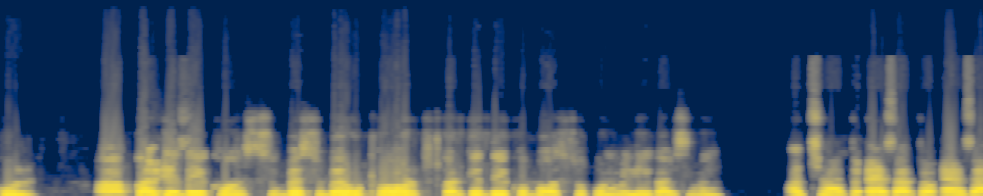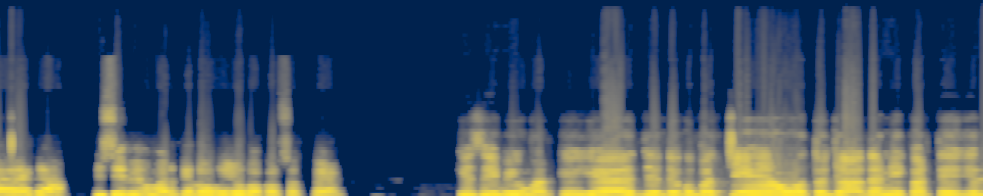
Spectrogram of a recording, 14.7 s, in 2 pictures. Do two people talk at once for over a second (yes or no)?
no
